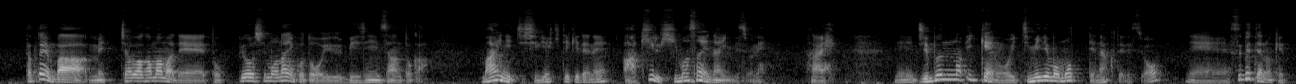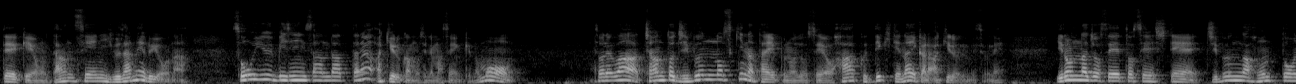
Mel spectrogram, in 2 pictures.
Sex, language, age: male, Japanese, 20-39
